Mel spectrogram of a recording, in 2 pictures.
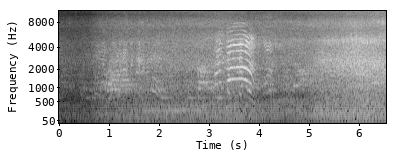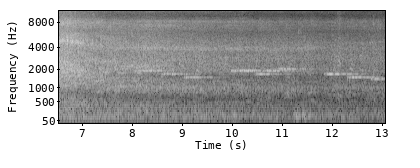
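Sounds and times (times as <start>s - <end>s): traffic hum: 0.0s - 13.0s
vehicle passing by: 0.6s - 13.0s.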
